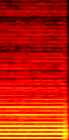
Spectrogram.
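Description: Steady sustained alto saxophone note B, played with only the top key, clear and reedy, loud and close, held briefly and alone without speech.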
